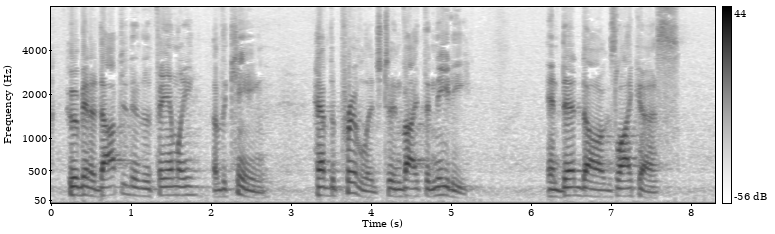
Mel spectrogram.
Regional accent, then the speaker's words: Texas, United States; we're all Texans first

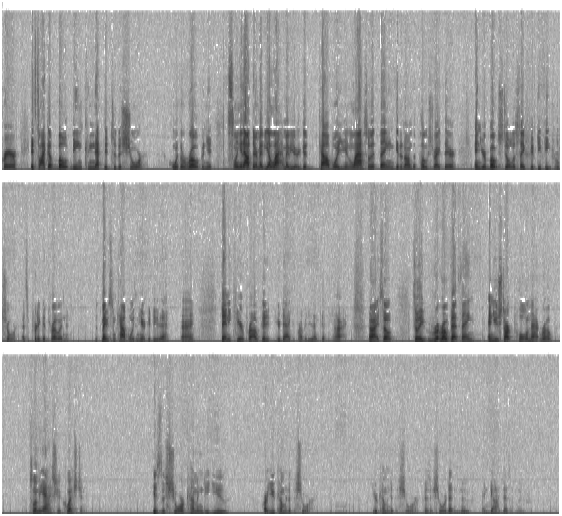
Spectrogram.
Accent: Kentucky, United States; I'm from Kentucky

